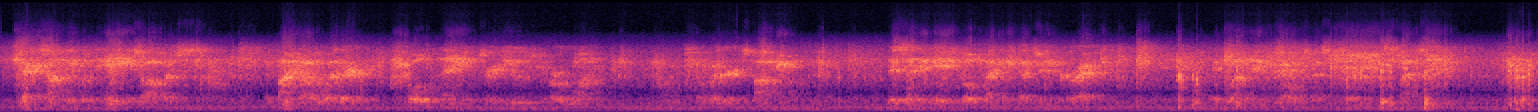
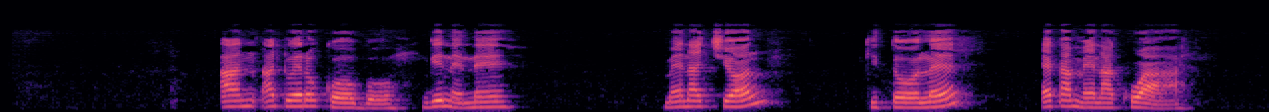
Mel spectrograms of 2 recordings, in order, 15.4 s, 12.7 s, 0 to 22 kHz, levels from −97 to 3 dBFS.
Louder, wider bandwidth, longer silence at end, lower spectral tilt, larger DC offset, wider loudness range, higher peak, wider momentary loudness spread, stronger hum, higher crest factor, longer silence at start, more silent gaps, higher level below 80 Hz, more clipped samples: first, -18 LUFS vs -29 LUFS; first, 16.5 kHz vs 9.6 kHz; second, 0 s vs 0.85 s; second, -2 dB/octave vs -3.5 dB/octave; neither; about the same, 5 LU vs 3 LU; first, -6 dBFS vs -12 dBFS; second, 10 LU vs 15 LU; first, 60 Hz at -55 dBFS vs none; second, 14 dB vs 20 dB; second, 0 s vs 2.2 s; neither; first, -64 dBFS vs -82 dBFS; neither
